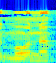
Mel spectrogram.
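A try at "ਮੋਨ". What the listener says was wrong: मोन नहीं कहना, मोन पोला बोलना है, उस्तत करह केते मोन प्रीत।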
